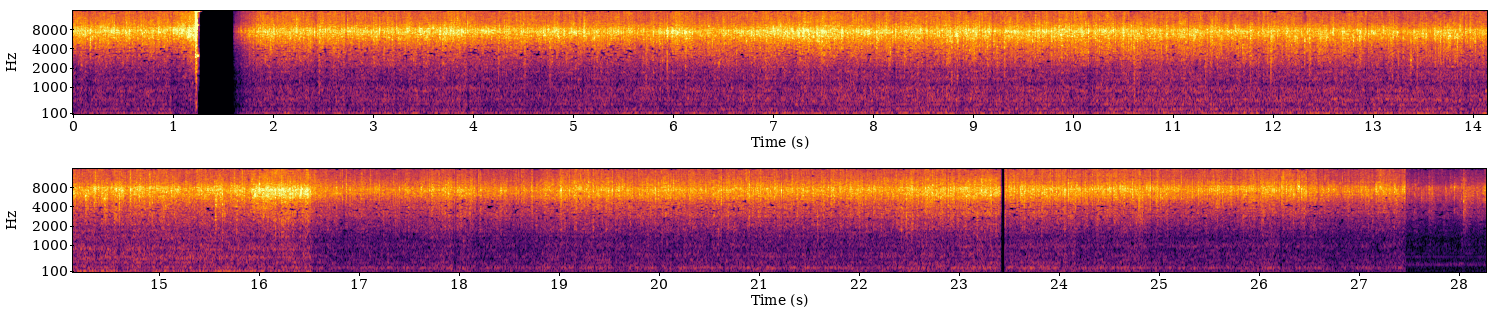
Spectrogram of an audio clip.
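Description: Chicken thighs frying in their rendered fat on a hot griddle: a steady sizzle, broken off briefly about a second in and a little quieter from about halfway on.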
